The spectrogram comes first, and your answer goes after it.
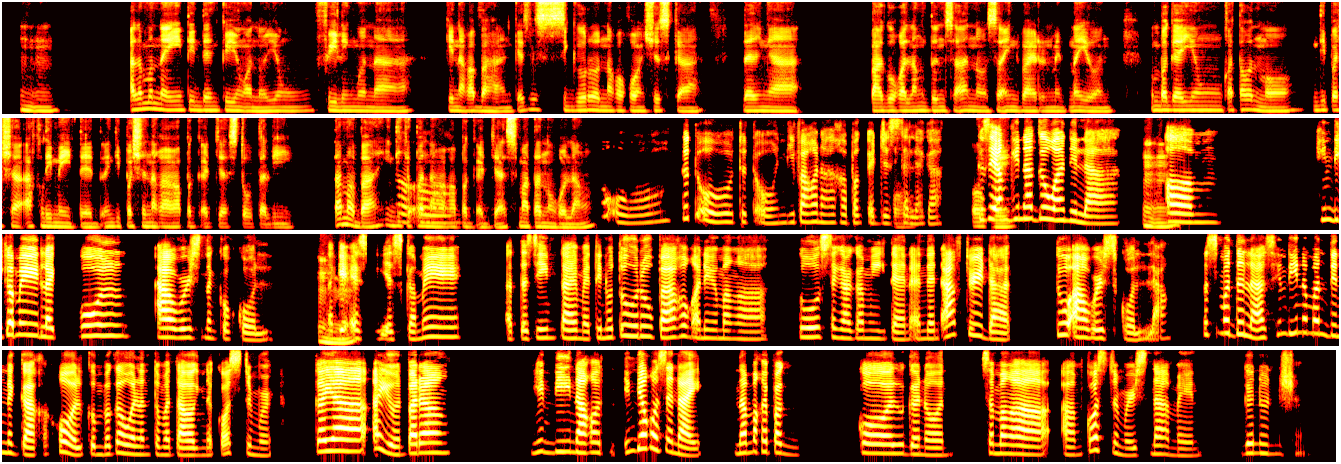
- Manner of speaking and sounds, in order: in English: "acclimated"
- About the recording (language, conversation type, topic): Filipino, advice, Ano ang mga epektibong paraan para mabilis akong kumalma kapag sobra akong nababagabag?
